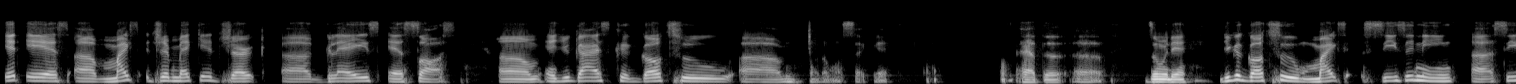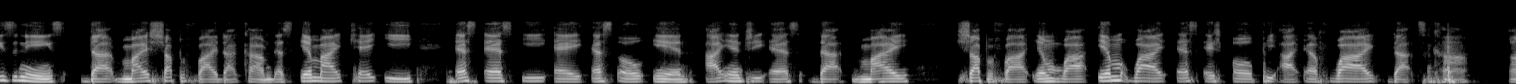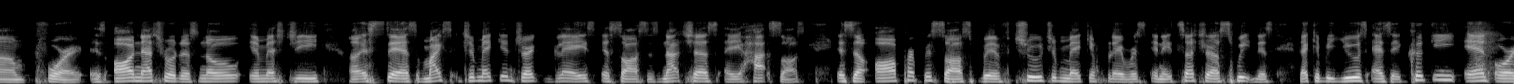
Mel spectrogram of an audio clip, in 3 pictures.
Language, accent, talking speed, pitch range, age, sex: English, American, 110 wpm, 125-155 Hz, 20-39, male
